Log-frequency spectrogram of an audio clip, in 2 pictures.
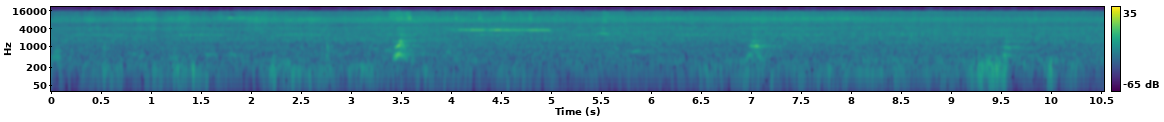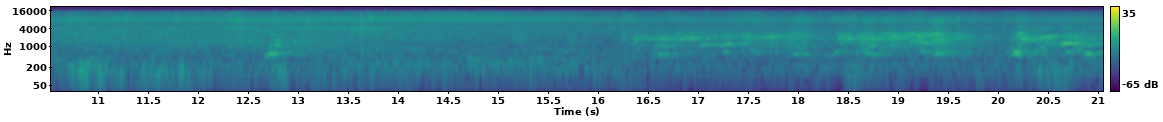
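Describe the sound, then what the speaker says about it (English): Several dogs barking outdoors at a street protest, the barks scattered and fairly distant, mixed with passing traffic and murmuring voices over about twenty seconds. "Dogs."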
